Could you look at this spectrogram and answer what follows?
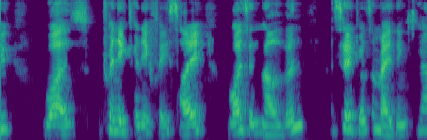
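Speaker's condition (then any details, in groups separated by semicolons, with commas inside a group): Ataxic cerebral palsy; caused by brain tumour surgery at 18 months, balance, coordination affected; after childhood brain tumour surgery; affected, speech therapy in early childhood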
